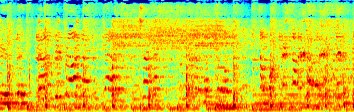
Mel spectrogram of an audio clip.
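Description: Live band music played loud through a concert PA, with a steady drum beat and women singing into microphones.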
